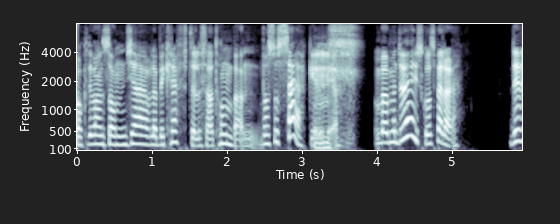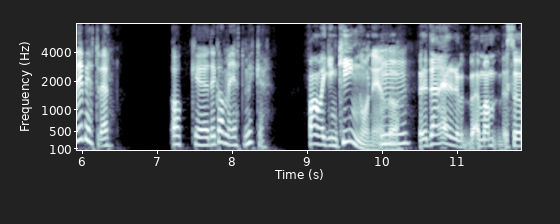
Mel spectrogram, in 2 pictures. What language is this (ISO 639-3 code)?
swe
